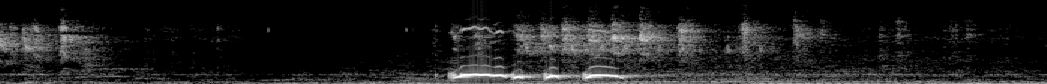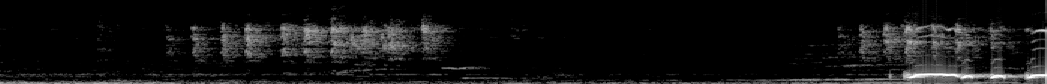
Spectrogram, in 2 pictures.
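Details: Local male zebra dove calling: a ringing, rolling phrase of quick repeated notes, repeated about five seconds later, while other small birds chatter softly in the background.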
